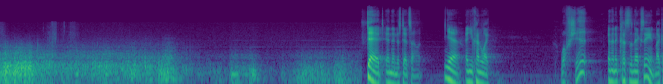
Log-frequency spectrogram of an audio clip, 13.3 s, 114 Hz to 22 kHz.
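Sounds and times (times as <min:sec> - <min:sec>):
low rolling thunder in a horror film scene: 0:00.0 - 0:07.2
wind in a horror film scene: 0:00.0 - 0:07.2
speech: 0:07.4 - 0:09.9, 0:11.2 - 0:13.2.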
